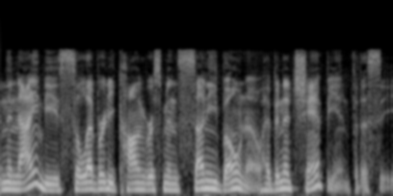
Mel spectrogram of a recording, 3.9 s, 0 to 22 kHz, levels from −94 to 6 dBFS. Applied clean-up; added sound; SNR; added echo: neural mask model Resemble Enhance denoiser.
